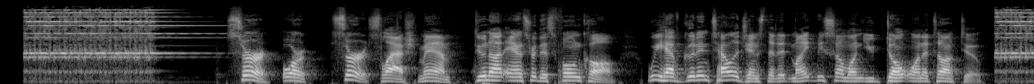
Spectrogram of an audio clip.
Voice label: Funny cop warning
